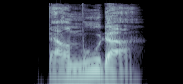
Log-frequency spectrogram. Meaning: Bermuda (an archipelago and overseas territory of the United Kingdom in the North Atlantic Ocean)
- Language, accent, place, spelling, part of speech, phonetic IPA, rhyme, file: German, Germany, Berlin, Bermuda, proper noun, [bɛʁˈmuːda], -uːda, De-Bermuda.ogg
